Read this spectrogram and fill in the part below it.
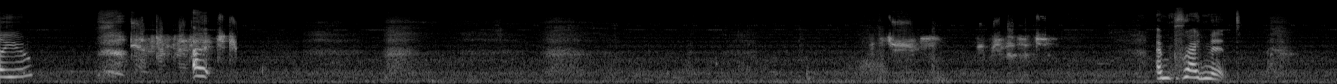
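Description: A young woman speaks quietly on a phone.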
